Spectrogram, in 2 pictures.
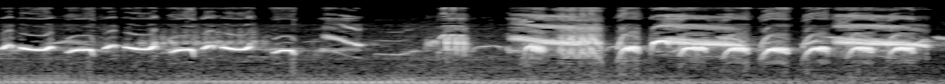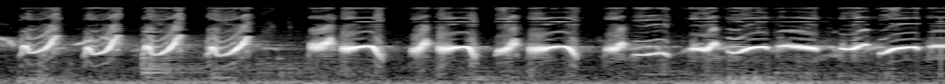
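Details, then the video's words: Lively Hwamei song of looping whistles that break into harsh, scratchy bursts, then a long series of sharp rising and falling whistled strokes delivered at a brisk, uneven pace. "wambi \ hwamei gacor"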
